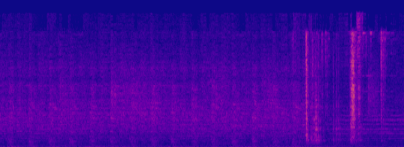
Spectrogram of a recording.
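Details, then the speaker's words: Saturn bought at auction cranks evenly with shimmed terminal but never catches, clicks near end; no start because the throttle blade was obstructed, not a battery issue. "why is it turning over guard gas and not nothing I don't understand this car"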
